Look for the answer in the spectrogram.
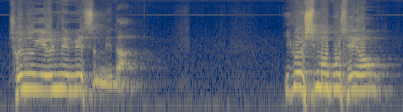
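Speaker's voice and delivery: high, projected sales pitch; boy hawking miracle seeds; imitated seed seller. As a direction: pitch it like a street vendor to a crowd. Boy's sales pitch aimed at father.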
